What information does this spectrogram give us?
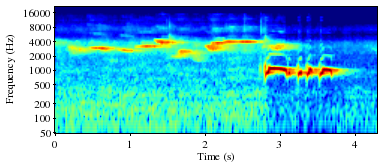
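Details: Zebra dove in lively song, used as a tutor for other birds: after a few high thin notes from another bird, a single bright phrase of quick stuttered coos ending in a short held note.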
